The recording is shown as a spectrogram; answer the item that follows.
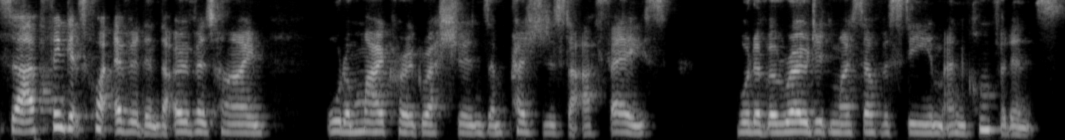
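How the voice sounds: A woman with an East London accent at a medium pitch and fairly quick pace, with ordinary pitch variation and a quiet background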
